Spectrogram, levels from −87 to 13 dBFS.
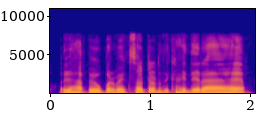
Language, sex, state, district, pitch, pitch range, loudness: Hindi, male, Jharkhand, Garhwa, 155 Hz, 145-155 Hz, -11 LUFS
